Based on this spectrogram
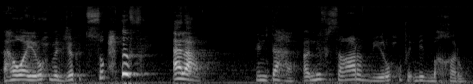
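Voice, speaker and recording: A woman's voice: medium pitch, very fast, husky. A woman with an Egyptian Arabic accent, a mother and influencer on a talk show, chatting comically and mimicking other mothers. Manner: animated storyteller, mimics other mothers, laughs often. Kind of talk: comic casual chat.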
